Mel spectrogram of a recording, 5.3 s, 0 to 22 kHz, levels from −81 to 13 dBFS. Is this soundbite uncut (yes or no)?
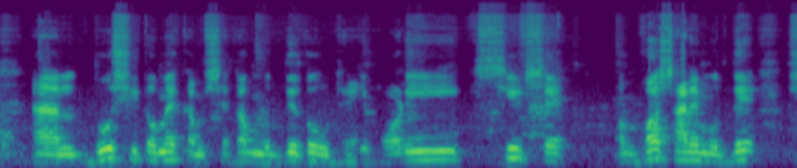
no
